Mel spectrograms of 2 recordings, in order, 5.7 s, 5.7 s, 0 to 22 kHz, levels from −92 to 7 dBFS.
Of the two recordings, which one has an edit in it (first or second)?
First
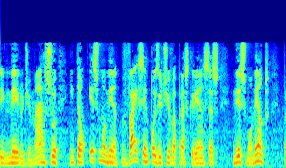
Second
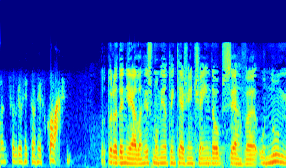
first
